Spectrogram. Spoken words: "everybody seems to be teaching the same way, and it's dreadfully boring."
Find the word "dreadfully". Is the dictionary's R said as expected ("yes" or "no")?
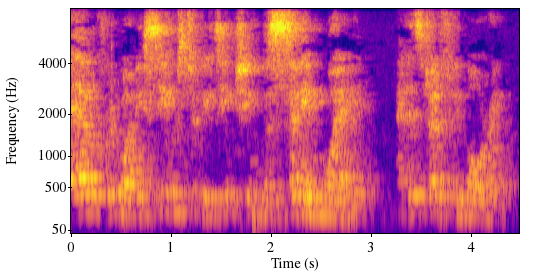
no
